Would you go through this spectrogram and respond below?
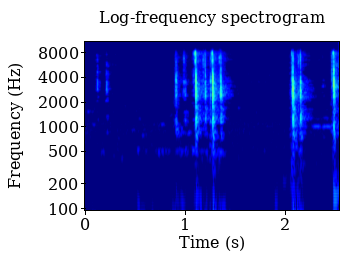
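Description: Fingers type on a computer keyboard while entering a name into an Excel spreadsheet, with short clusters of crisp, close keystrokes separated by brief pauses.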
